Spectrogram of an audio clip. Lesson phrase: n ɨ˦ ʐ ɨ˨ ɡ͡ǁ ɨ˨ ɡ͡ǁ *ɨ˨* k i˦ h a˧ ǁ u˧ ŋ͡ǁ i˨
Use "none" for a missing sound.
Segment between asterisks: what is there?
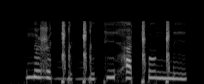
ɨ˨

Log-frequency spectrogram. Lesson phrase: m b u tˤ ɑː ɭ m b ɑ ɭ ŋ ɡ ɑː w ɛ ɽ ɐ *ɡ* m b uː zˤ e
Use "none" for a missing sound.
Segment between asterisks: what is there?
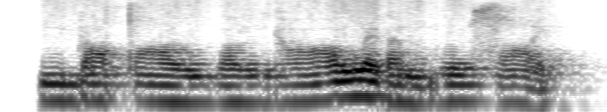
none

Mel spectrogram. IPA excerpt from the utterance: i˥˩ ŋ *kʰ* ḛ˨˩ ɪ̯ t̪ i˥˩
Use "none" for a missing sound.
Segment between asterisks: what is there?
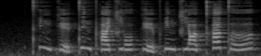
k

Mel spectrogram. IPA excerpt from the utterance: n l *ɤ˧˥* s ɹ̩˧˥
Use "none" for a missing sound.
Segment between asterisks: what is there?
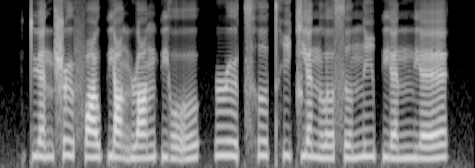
ɤ˧˥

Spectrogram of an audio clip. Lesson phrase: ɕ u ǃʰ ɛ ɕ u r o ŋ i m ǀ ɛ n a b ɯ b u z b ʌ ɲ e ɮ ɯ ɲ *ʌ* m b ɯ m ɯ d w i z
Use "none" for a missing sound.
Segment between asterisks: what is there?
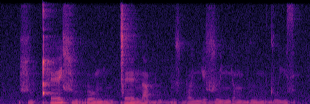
ʌ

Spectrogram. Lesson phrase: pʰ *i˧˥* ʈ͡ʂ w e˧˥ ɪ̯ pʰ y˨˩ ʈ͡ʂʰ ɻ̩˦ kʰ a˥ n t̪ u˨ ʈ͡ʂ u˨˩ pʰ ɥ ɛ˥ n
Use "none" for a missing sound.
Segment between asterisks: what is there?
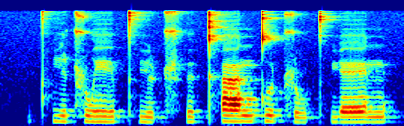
i˧˥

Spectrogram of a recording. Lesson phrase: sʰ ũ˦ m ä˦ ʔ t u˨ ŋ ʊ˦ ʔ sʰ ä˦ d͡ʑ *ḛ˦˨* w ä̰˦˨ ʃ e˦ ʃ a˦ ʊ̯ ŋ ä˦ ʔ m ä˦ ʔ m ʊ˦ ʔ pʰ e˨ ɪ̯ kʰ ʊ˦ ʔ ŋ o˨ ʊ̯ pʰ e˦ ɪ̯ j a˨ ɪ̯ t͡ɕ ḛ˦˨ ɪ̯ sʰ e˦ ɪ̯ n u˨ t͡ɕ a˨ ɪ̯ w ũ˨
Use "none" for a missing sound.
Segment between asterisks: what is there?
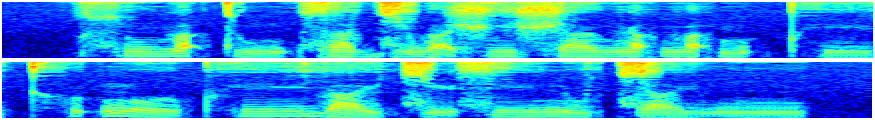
ḛ˦˨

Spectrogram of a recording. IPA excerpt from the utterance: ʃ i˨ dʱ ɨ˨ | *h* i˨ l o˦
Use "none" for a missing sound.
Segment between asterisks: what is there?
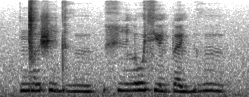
x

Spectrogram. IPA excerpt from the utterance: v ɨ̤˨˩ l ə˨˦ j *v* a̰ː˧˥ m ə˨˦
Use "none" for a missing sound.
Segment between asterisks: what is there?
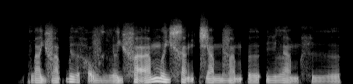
f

